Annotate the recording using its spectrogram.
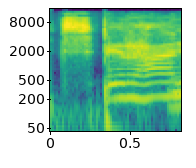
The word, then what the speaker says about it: Birhane: Birhane? – Yeah, that's...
